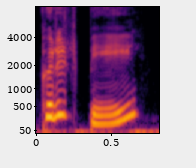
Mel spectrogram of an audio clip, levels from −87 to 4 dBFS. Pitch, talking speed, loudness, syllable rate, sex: 230 Hz, 220 wpm, -18 LUFS, 4.1 syllables/s, female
